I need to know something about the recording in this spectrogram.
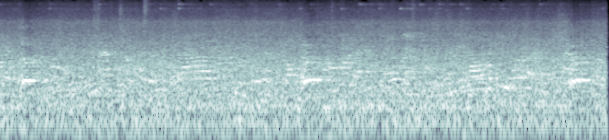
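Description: Indistinct voices of many people talking at once, a continuous babble with no clear words.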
